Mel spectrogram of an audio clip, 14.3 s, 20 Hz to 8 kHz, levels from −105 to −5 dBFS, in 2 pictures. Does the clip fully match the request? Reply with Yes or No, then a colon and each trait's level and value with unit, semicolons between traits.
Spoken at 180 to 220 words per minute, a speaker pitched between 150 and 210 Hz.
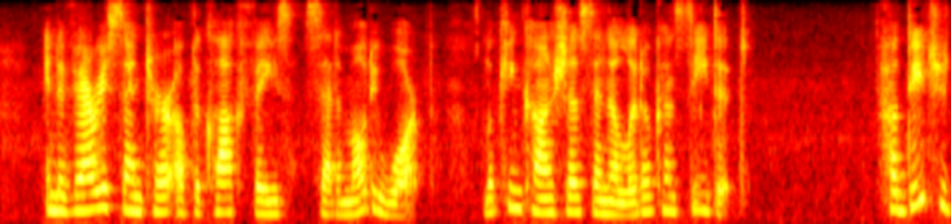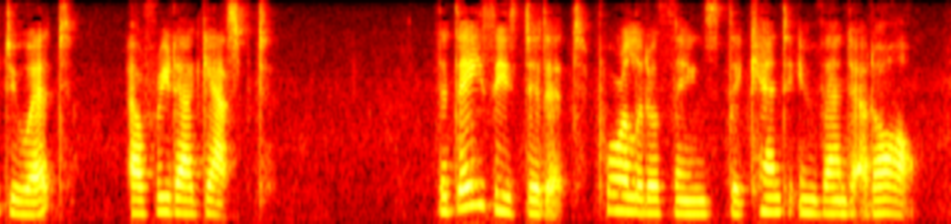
No: average, 150 wpm; high, 190 Hz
